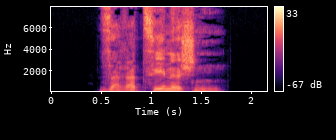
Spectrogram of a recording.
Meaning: inflection of sarazenisch: 1. strong genitive masculine/neuter singular 2. weak/mixed genitive/dative all-gender singular 3. strong/weak/mixed accusative masculine singular 4. strong dative plural
- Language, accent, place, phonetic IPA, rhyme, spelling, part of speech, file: German, Germany, Berlin, [zaʁaˈt͡seːnɪʃn̩], -eːnɪʃn̩, sarazenischen, adjective, De-sarazenischen.ogg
